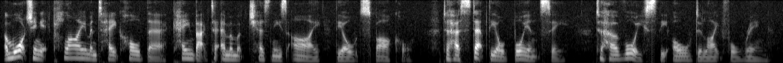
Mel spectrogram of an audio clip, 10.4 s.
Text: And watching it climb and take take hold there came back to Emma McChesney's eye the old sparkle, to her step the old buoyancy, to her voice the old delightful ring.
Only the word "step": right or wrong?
right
